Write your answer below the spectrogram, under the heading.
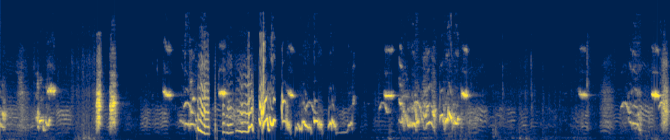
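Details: Budgerigars kept as colourful pets chatter in bursts of squeaky warbling and quick rising chirps, separated by short pauses and light clicking.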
